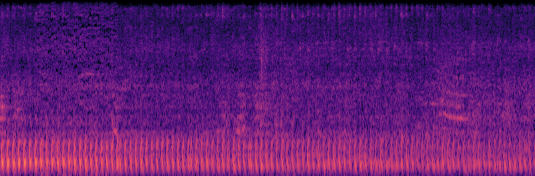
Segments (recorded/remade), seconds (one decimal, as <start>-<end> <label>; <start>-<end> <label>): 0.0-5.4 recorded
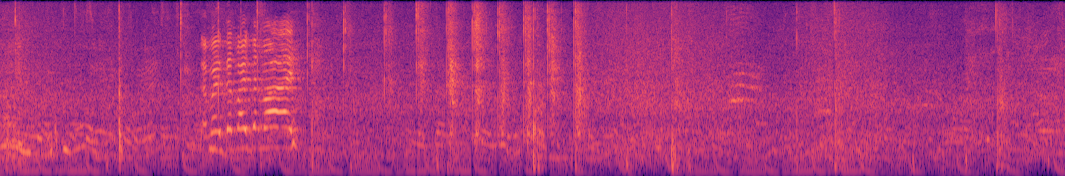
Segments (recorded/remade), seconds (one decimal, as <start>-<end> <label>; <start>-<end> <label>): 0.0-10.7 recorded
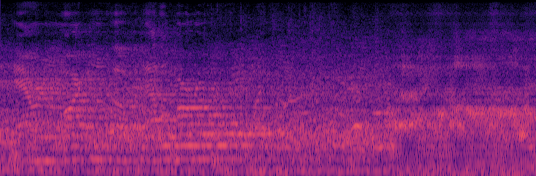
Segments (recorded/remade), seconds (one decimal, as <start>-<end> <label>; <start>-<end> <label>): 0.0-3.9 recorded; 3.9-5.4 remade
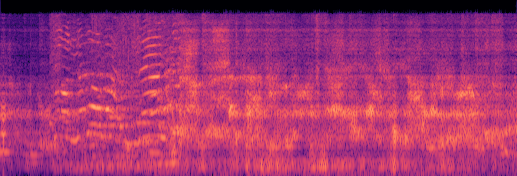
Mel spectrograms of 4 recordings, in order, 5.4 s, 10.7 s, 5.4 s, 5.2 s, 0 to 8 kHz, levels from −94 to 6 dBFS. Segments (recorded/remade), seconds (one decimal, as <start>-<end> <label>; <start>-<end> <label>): 0.0-0.5 remade; 0.5-1.8 recorded; 1.8-5.2 remade

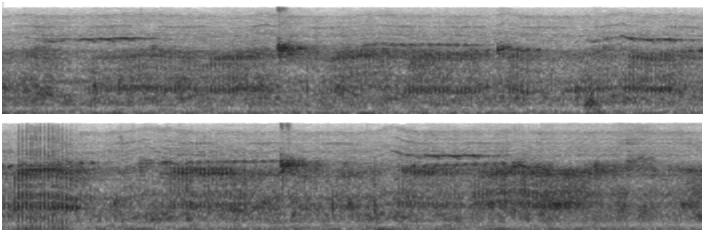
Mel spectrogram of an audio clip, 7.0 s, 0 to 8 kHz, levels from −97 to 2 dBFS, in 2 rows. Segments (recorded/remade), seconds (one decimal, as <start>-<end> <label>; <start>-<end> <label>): 0.0-6.2 recorded; 6.2-7.0 remade

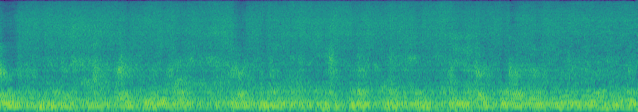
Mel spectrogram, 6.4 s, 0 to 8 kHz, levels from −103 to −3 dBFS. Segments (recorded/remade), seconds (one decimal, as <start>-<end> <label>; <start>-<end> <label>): 0.0-5.6 remade; 5.6-6.4 recorded

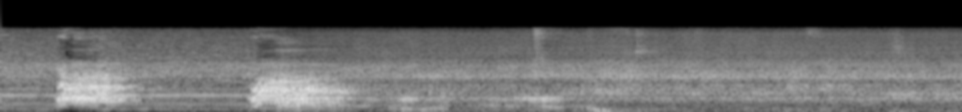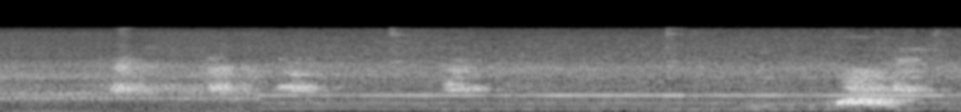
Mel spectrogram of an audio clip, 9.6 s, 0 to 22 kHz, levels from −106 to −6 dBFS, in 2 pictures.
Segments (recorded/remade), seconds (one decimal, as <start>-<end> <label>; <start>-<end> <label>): 0.0-1.3 recorded; 1.3-6.1 remade; 6.1-9.6 recorded

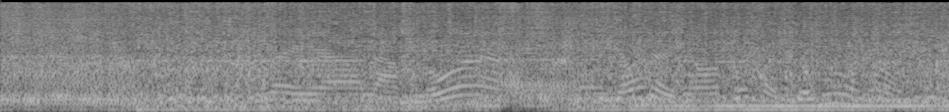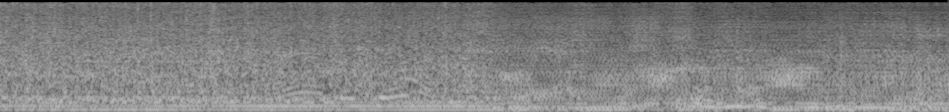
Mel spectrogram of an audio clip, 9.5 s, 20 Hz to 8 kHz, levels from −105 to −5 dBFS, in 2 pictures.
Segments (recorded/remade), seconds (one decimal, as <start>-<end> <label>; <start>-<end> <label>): 0.0-0.7 remade; 0.7-2.5 recorded; 2.5-2.9 remade; 2.9-7.2 recorded; 7.2-9.5 remade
